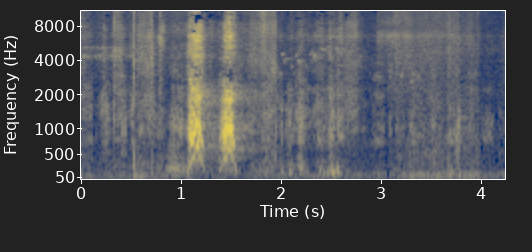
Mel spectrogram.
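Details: Husky and Briard dogs at play, one giving two short, loud, harmonic woofs in quick succession, followed by softer grumbling and huffing noises in a quiet room.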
